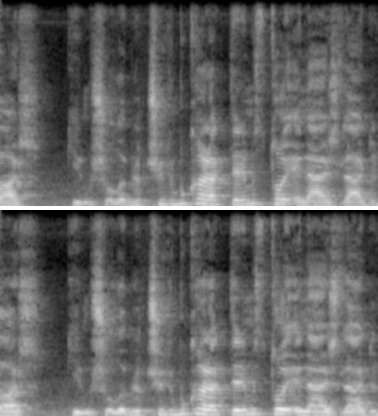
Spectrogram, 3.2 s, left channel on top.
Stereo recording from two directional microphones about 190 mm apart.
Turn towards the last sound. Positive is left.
turn(degrees=25)  # may be behind; listen again after turning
